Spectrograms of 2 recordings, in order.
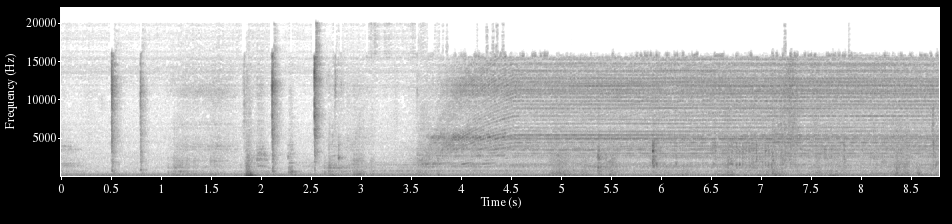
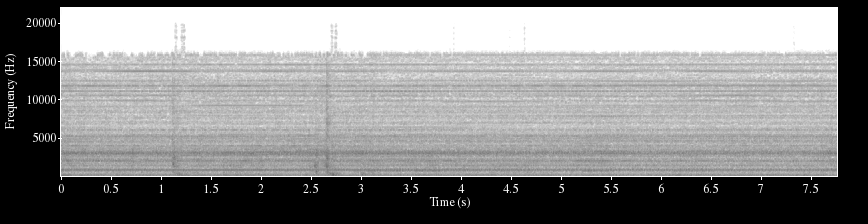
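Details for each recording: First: An old IDE hard drive, tested without its jumper, gives a few sharp ticks, then a rising whir and thin high whine as the platters spin up. It is detected as an unknown device or not found, and the ticking suggests a failing drive. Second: Old IDE hard drive powered up after jumper change: faint steady high whine with a couple of soft clicks, platters spinning with no grinding; normal spin-up.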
